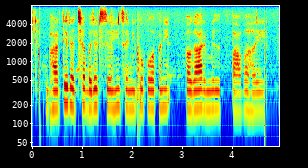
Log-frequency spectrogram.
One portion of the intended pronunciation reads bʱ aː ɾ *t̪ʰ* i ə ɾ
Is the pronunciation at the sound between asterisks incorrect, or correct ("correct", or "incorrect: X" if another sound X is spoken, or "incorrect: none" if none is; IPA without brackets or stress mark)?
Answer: incorrect: t̪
